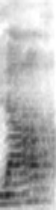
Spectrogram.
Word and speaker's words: love: Caliente, top es encima y love es amor. Entonces acá, love, el sonido de la V, la E no suena. Love.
